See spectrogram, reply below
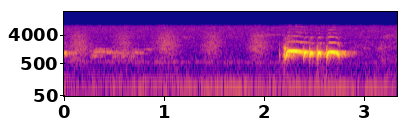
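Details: Majapahit zebra dove of local stock with a clear voice, sung as a lure for other zebra doves. A faint coo and soft scattered noises precede one loud, bubbling phrase of rapid pulsed coos.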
